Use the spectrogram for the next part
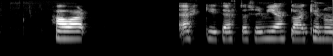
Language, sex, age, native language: Icelandic, male, 11, Icelandic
